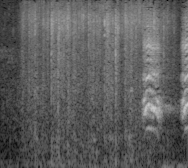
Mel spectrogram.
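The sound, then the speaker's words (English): Two loud, harsh raven caws ring out near the end, following a stretch of faint background noise; the second call is cut off abruptly. “You are Raven.”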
